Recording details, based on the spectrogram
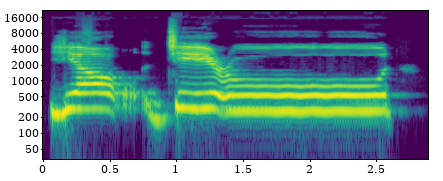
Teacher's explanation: را کو موٹا یعنی پر پڑھا جائے گا، اور جیعون عین کی آواز درمیانی حلق سے آئے گی اور اس کو ہم ایک الف کے برابر لمبا بھی کریں گے کیونکہ عین کے ساتھ واو ہے جو کہ واو مدہ ہے۔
